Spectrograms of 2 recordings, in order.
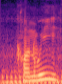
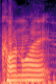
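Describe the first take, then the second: First: The last syllable sounds like 'wee'. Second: The last syllable sounds like 'way'. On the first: The speaker calls it right. "Conwy, not Conway" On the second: The speaker calls it wrong. "not Conway"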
